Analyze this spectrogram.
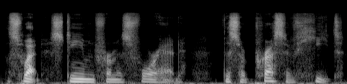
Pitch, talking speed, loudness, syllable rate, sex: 115 Hz, 155 wpm, -20 LUFS, 5.0 syllables/s, male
